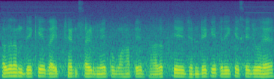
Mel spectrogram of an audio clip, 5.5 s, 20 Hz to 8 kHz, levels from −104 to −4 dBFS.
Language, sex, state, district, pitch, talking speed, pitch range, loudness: Hindi, male, Chandigarh, Chandigarh, 120 Hz, 195 wpm, 115-125 Hz, -15 LUFS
